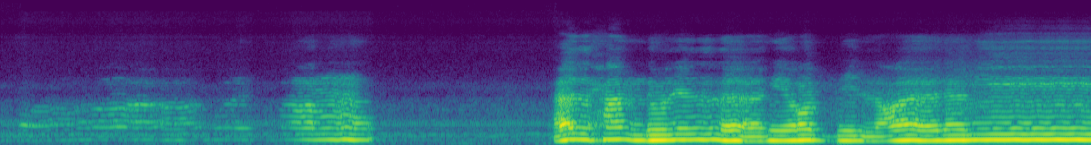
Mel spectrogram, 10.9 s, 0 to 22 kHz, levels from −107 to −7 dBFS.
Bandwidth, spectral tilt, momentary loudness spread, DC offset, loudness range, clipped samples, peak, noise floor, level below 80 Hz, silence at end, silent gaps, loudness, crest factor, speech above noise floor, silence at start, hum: 3.3 kHz; -12 dB/octave; 15 LU; under 0.1%; 15 LU; under 0.1%; -4 dBFS; -55 dBFS; -60 dBFS; 0 s; none; -18 LUFS; 16 dB; 39 dB; 0.2 s; none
